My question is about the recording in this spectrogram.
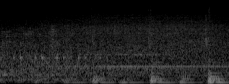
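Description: Steady hum and hiss of jar-filling and labelling machinery on a conveyor production line, with a faint thin whine held underneath. Faint soft low pulses come in about a third of the way through.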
